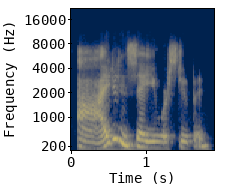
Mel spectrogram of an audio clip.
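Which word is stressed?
I. The stress falls on the word I. Someone else said it. "suggests somebody else did"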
